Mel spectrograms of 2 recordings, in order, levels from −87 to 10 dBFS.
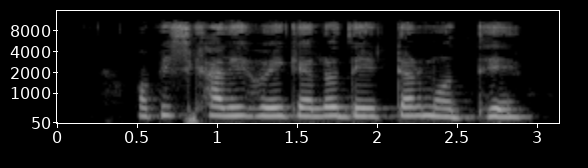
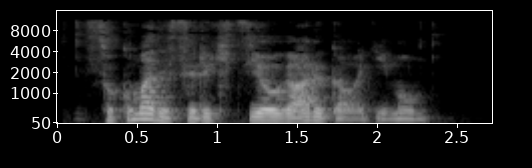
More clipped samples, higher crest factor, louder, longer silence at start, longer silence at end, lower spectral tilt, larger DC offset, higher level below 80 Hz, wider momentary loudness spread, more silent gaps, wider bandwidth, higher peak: neither; about the same, 16 dB vs 16 dB; second, -31 LUFS vs -28 LUFS; first, 0.5 s vs 0.2 s; second, 0.15 s vs 0.4 s; second, -3.5 dB/octave vs -6.5 dB/octave; neither; about the same, -66 dBFS vs -62 dBFS; second, 5 LU vs 15 LU; neither; about the same, 11.5 kHz vs 11.5 kHz; second, -16 dBFS vs -12 dBFS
